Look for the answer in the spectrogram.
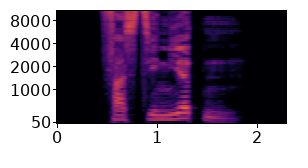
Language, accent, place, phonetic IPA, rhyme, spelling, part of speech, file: German, Germany, Berlin, [fast͡siˈniːɐ̯tn̩], -iːɐ̯tn̩, faszinierten, adjective / verb, De-faszinierten.ogg
- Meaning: inflection of faszinieren: 1. first/third-person plural preterite 2. first/third-person plural subjunctive II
